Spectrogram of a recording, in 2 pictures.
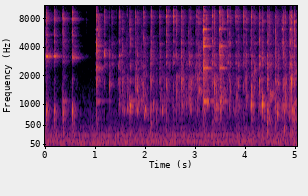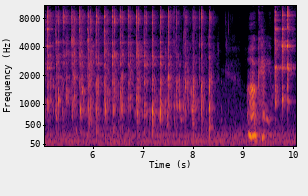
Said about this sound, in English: I'm just going to beat them lightly.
